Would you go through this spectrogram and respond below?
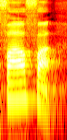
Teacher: Bibir dalam bagian bawah disentuhkan dengan ujung gigi seri atas ya. Ada udara fa. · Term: Huruf fa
